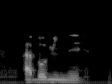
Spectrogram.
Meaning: masculine plural of abominé
- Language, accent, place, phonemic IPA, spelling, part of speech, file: French, France, Lyon, /a.bɔ.mi.ne/, abominés, verb, LL-Q150 (fra)-abominés.wav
